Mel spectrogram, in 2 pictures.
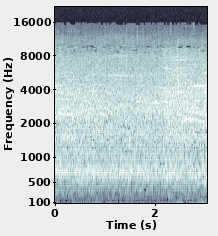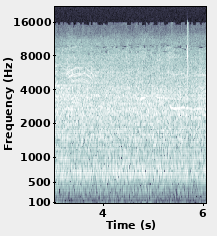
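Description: A large stadium crowd roars steadily outdoors.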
